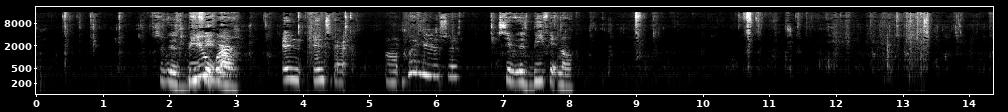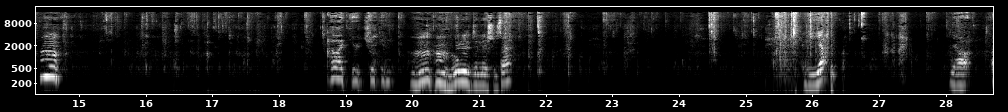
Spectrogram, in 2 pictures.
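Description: A woman chews and slurps noodles close to a microphone.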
